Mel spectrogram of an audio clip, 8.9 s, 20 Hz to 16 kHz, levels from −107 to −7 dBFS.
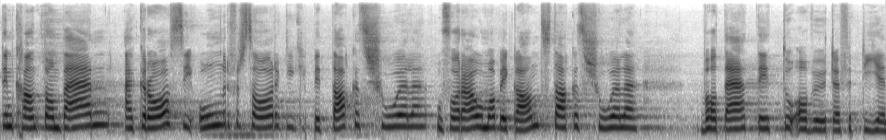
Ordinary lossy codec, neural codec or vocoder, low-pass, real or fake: AAC, 96 kbps; none; 14.4 kHz; real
